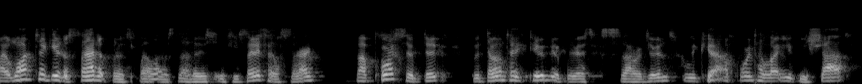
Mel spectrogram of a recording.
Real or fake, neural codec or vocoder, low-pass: fake; codec, 24 kHz, 1.5 kbps, HILCodec; 5.4 kHz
